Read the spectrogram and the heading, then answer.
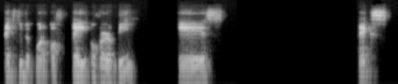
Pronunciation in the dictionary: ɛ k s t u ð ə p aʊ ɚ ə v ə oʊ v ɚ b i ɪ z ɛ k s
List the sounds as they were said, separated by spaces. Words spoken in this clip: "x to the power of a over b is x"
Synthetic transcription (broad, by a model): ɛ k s t u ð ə p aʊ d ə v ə oʊ v ɚ b i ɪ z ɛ k s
